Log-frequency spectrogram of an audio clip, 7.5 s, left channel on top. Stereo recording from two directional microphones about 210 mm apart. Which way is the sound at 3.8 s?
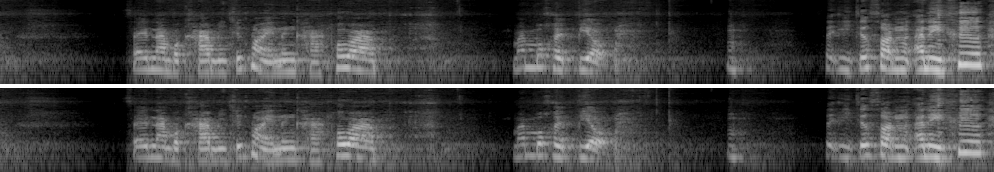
40° left (ahead or behind).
